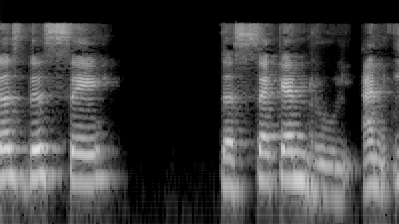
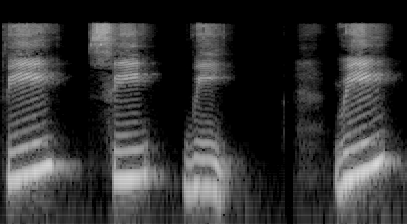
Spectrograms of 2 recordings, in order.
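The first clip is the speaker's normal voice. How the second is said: slow letter by letter; much slower than usual. Shown as a demonstration. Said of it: "this pattern is V C V pattern".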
